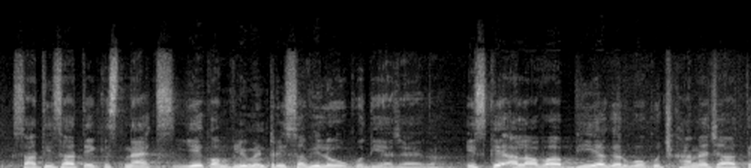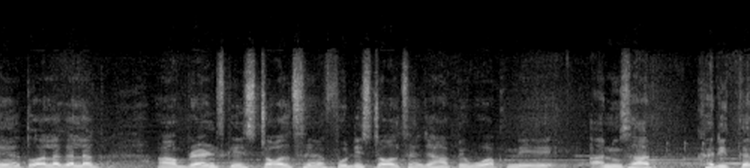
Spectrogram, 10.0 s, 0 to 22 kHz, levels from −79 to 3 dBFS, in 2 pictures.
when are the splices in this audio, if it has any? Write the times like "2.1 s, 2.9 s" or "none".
none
